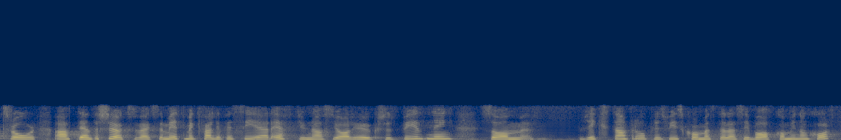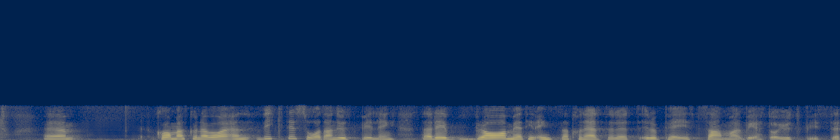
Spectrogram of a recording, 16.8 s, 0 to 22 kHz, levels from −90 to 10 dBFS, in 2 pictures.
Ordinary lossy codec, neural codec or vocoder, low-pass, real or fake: none; codec, 24 kHz, 0.9 kbps, DualCodec; 5.4 kHz; fake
